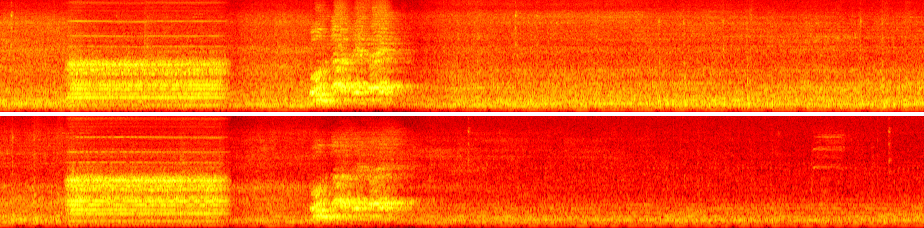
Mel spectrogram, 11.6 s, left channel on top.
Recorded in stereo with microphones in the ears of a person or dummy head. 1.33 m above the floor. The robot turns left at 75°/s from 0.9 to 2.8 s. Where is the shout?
65° left (ahead or behind), 2.5 m.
